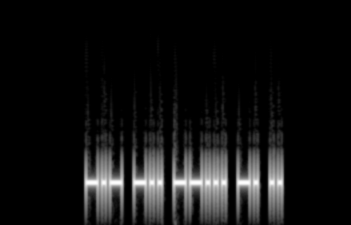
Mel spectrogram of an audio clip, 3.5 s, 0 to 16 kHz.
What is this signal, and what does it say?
Morse code, heard as a keyed tone, about 30 wpm, 700 Hz. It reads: KD7NI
